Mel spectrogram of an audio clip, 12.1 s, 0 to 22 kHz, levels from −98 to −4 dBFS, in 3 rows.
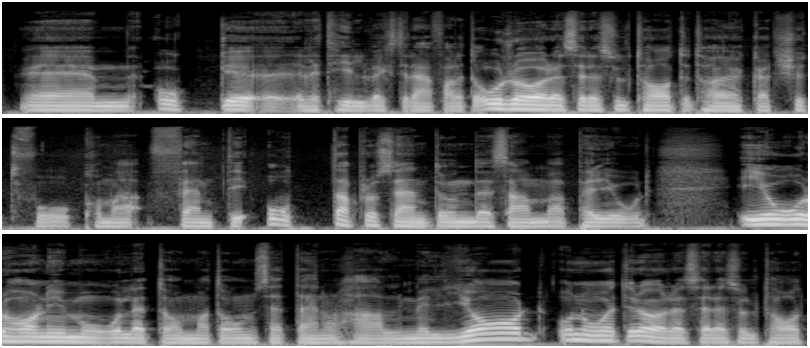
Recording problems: none

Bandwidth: 16 kHz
